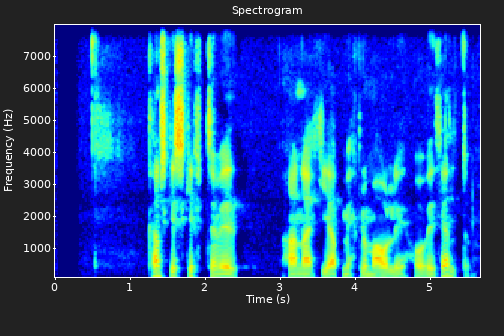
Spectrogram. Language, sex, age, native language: Icelandic, male, 40-49, Icelandic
